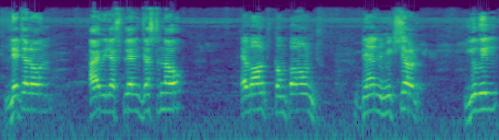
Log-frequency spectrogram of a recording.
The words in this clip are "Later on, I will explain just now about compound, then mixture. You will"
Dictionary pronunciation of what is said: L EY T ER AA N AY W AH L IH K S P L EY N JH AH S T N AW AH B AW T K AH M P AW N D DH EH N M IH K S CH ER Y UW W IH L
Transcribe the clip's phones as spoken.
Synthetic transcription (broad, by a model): L EY T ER AA N AY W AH L IH K S P L EY N JH AH S T N AW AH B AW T K AH M P AW N D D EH N M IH K CH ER Y UW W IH L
